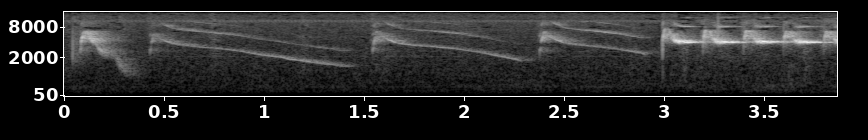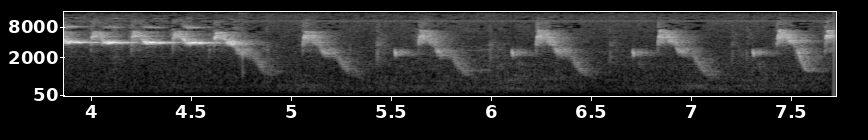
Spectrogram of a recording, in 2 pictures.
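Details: Two-year-old pet cherry Java sparrow kept at home, singing while dancing: long descending whistled slurs, then a rapid rattling trill of repeated clicky notes, followed by sharp downward chips alternating with short bell-like tones; quiet room.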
